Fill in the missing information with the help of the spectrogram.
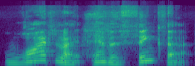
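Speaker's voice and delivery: high-pitched, baffled question; incredulous realization. Retold or imitated. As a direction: question yourself in sudden disbelief. Acts out his sudden realization.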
